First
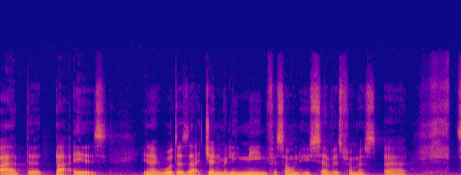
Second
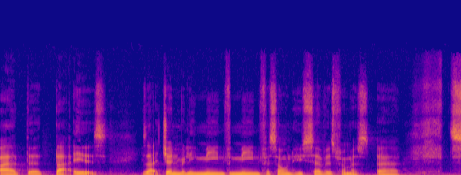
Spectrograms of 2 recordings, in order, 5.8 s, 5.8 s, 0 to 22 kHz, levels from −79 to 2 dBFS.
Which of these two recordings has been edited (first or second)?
second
